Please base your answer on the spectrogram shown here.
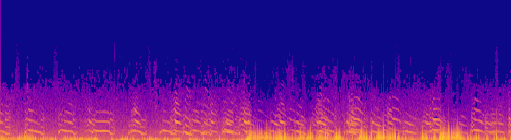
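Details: Herring gull (Larus argentatus), calls: fighting.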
